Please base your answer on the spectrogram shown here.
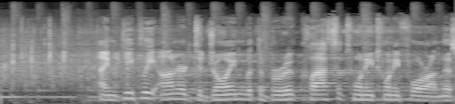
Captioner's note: applause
